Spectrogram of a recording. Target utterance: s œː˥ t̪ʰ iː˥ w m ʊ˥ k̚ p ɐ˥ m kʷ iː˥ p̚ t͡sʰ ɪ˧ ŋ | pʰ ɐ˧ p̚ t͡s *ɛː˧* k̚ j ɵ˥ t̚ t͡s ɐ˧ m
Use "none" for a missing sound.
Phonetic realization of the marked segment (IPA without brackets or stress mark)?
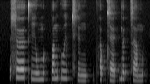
ɛː˨˥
